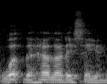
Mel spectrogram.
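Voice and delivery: plain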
